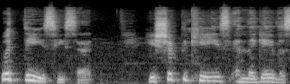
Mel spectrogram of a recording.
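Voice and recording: Here a person is reading aloud in a natural voice.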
